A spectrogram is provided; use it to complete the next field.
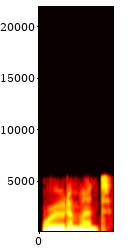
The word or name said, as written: rudiment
